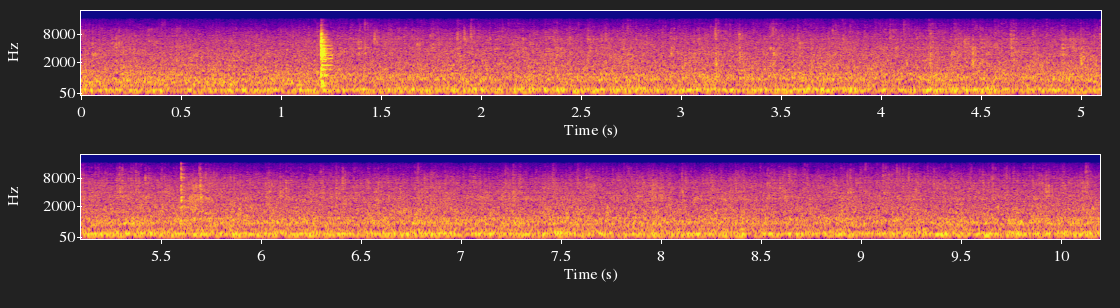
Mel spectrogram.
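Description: Steady rain falling. A sharp click about a second in and a fainter one near six seconds: a metal spoon striking the metal rice platter.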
